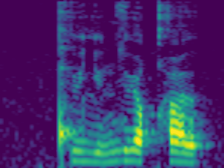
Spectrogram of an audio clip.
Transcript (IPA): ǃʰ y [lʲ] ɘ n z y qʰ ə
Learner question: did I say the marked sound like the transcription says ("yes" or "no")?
yes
